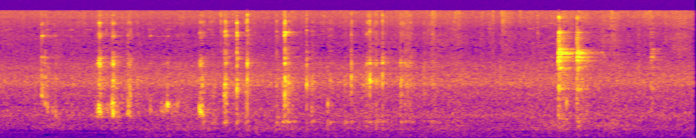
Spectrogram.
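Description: Faint, scattered light clicks and ticks of a brass hex fitting being handled and screwed by hand onto the threaded nipple of a new anode rod, with a slightly louder pair of clicks about seven seconds in.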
